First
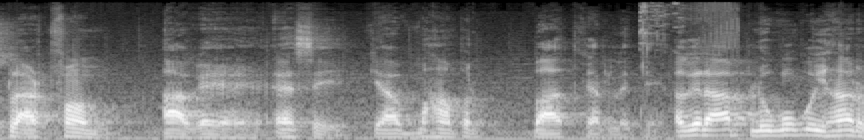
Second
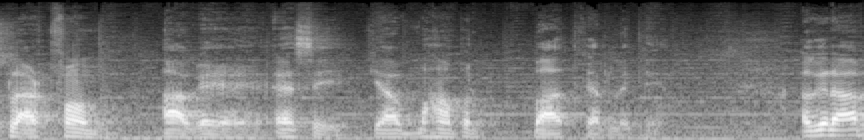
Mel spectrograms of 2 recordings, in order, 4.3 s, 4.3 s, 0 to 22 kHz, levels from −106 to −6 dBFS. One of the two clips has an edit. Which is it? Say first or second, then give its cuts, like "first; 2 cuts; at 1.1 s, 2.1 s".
first; 1 cut; at 3.2 s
